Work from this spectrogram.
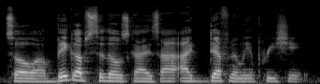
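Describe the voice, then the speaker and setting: A man's voice: on the high side, fairly even intonation, fast talker. A man co-hosting a casual gaming news podcast, chatty with many fillers and slightly nasal from a cold. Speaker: podcast co-host.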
